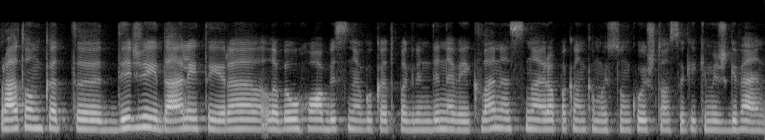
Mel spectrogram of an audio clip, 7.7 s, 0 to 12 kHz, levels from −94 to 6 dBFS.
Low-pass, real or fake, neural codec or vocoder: 7.2 kHz; real; none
